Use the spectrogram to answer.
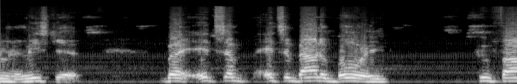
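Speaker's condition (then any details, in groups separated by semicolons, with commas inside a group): Cerebral palsy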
